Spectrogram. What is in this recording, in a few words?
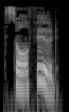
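"soul food", British English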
